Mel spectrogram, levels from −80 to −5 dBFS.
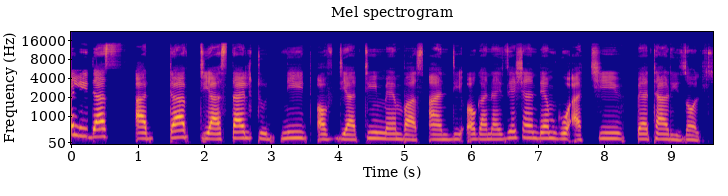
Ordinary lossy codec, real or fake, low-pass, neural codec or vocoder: none; real; 14.4 kHz; none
